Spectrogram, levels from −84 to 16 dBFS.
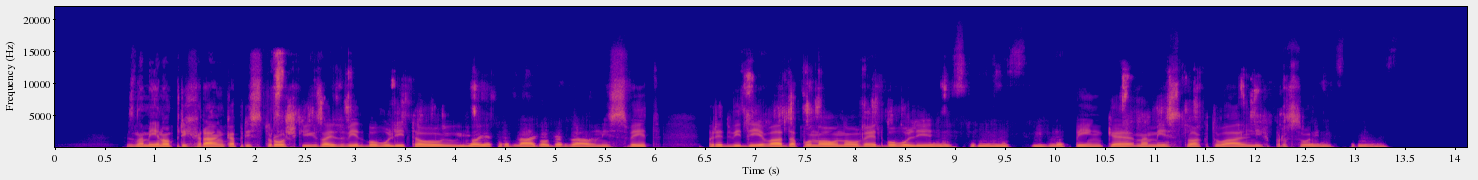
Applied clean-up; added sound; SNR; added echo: neural mask model Resemble Enhance denoiser.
